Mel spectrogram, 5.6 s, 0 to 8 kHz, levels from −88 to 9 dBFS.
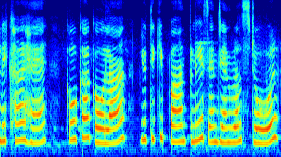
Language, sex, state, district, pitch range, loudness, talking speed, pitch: Hindi, female, Uttar Pradesh, Lalitpur, 285-340 Hz, -15 LUFS, 115 wpm, 310 Hz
